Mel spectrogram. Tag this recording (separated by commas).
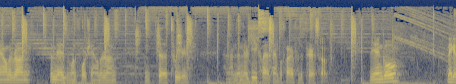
Music, Speech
